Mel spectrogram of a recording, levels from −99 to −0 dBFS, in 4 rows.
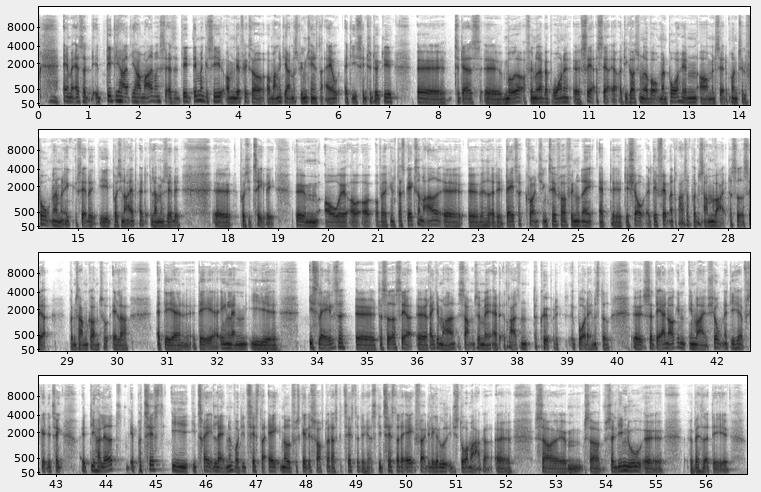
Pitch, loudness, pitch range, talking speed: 100 Hz, -19 LUFS, 90-105 Hz, 230 wpm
